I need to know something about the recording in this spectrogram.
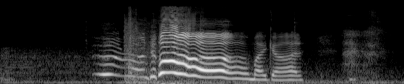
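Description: A young woman shrieks and wails with exaggerated pitch into a close microphone.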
